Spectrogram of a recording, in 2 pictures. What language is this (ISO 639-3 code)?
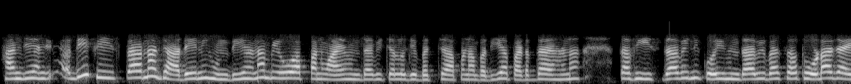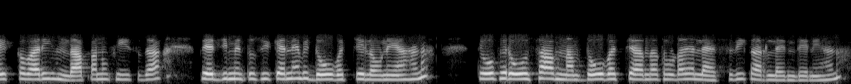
pan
